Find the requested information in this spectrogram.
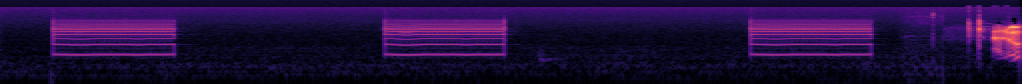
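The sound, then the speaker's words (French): A telephone line rings on speakerphone with three steady, buzzy ringback tones, each lasting about a second and separated by even gaps of near silence. A brief clattering noise follows right at the end. “Si vous voulez, oui. Mettez-le au parleur.”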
